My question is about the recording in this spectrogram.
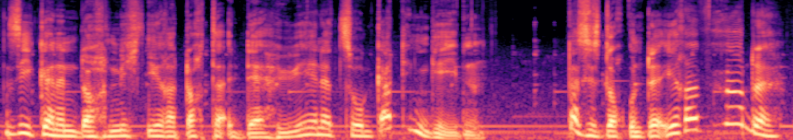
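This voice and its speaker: A man voicing a sly, boastful male hare in a storybook tale, squeaky and shrill, a small trickster. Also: wildly swooping pitch, unhurried, a little mellow, faint music behind.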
